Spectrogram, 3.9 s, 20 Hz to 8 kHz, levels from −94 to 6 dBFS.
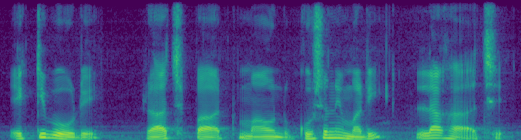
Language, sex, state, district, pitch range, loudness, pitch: Bengali, male, West Bengal, Cooch Behar, 115-135 Hz, -18 LUFS, 125 Hz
